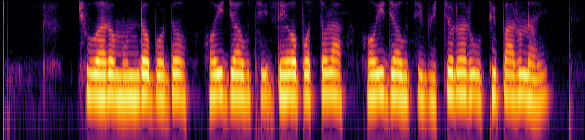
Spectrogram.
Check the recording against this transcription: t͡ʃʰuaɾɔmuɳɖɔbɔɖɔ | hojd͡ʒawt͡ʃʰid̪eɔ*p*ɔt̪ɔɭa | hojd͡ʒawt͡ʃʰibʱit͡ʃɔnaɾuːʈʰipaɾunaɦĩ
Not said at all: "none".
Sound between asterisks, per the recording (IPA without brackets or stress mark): p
